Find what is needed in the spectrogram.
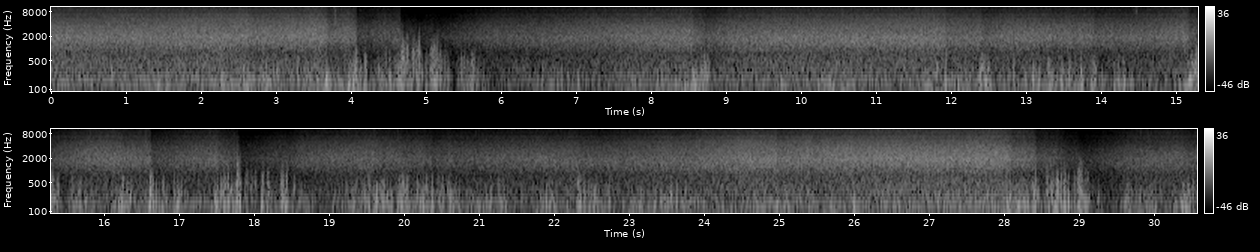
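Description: Strong wind rushing through spruce treetops in gusts that swell and ease, with brief lulls, and wind buffeting the microphone with a low rumble.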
